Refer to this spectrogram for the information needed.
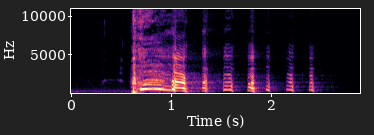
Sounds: Laughter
